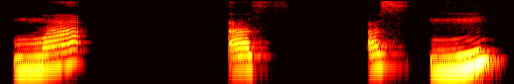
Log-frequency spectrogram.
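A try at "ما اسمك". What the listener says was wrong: alors ici, on prononce pas le elif, hein, c'est masmouk. Masmouk.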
